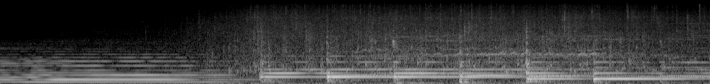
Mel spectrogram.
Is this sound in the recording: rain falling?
yes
